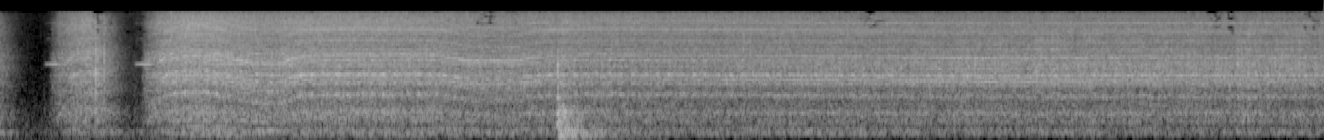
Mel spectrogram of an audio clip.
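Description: Cordless drill boring a hole through a thin red-painted metal plate. After two short bursts, the drill runs steadily from about a second in, its whine rising and then holding a steady pitch.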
